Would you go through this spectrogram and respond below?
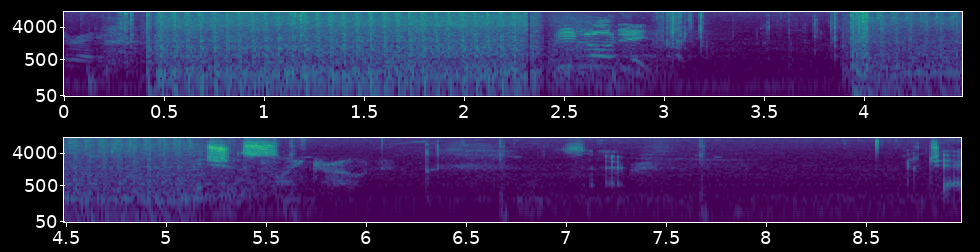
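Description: Rapid automatic gunfire in the Rainbow Six video game breaks open a door, with one long close burst and then a shorter one, followed by scattered clicks and debris as people talk quietly.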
